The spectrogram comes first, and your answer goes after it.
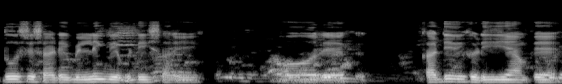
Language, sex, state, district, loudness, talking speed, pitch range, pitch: Rajasthani, male, Rajasthan, Churu, -16 LUFS, 160 wpm, 110-125 Hz, 115 Hz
